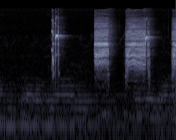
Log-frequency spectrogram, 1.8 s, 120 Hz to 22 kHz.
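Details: Black francolin (kala teetar) calling, 2023: one brief harsh burst, then three loud, grating, broadband notes in quick succession. A faint low hum sits underneath.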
